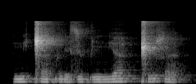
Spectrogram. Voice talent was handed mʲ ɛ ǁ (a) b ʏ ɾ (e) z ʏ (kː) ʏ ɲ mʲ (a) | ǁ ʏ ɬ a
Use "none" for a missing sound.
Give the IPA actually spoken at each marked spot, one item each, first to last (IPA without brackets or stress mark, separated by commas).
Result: a, e, ɡ, a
